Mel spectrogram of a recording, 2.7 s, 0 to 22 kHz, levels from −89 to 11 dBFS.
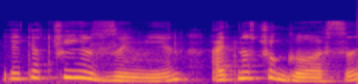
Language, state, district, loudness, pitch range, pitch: Kashmiri, Punjab, Kapurthala, -13 LUFS, 180-295 Hz, 240 Hz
